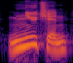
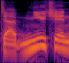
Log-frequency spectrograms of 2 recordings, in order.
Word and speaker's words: Mnuchin: But Mnuchin is going to be a fun one to say for a while. Gotta love silent letters in the Treasury Secretary.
